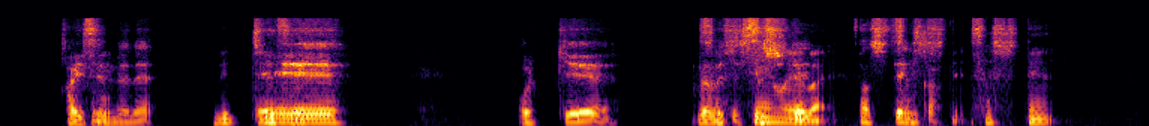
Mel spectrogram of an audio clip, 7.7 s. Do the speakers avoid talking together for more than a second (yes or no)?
no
